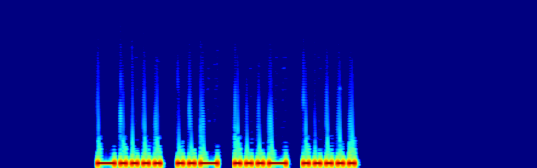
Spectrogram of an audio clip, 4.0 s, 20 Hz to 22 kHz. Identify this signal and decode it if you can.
Morse code, heard as a keyed tone, about 28 wpm, 700 Hz. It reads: 6UV5
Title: Four Challenging Letter-Number Combinations 28wpm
